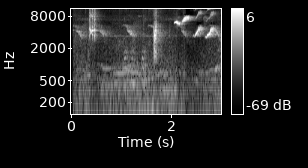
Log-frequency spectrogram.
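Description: A small flycatcher gives high, thin chirps and quick whistled slurs, about two a second, mixed with a couple of sharp clicking notes.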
